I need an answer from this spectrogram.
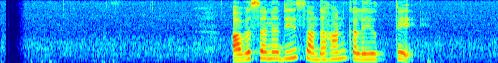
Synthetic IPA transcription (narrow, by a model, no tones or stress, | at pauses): aʋəsənəd̪isand̪əɦankələjut̪ːeː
